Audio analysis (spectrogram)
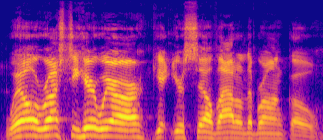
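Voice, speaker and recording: An actor playing a chiding, folksy urban cowboy in a live radio comedy sketch. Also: male voice, fairly high pitch, animated, moderate pace, pushed and bright. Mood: resigned, folksy.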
